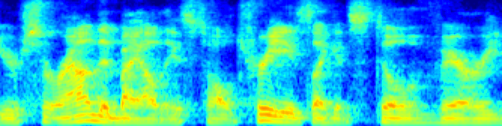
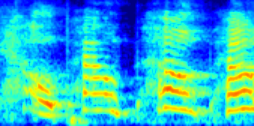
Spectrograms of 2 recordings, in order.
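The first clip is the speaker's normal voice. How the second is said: very high, loud put-on child's cries; 5 dB louder than usual. Narrating to the group, an unseen child calls out in the forest: child's voice crying for help. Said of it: "some kind of a child's voice just being like".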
